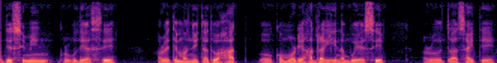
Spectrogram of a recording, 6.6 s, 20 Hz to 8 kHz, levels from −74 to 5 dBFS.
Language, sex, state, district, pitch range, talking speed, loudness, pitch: Nagamese, male, Nagaland, Dimapur, 90-100 Hz, 205 wpm, -20 LUFS, 95 Hz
